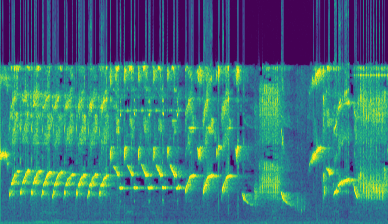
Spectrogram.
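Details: Canary in long song: opens with a fast run of repeated rolling whistled notes, then shifts to sliding whistles and rasping buzzes, sustained and high-pitched.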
